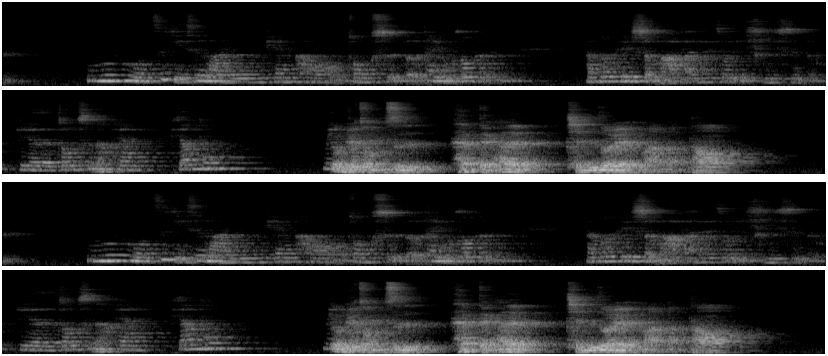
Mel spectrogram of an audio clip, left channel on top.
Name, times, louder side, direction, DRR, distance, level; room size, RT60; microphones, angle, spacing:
voice 1, 0.8-5.0 5.8-9.7 9.9-10.4 11.4-12.0, left 1 dB, 25° left, -8 dB, 1.1 m, -36 dB
voice 2, 11.5-12.5 12.7-13.5 13.9-15.4, equal, 10° right, -9 dB, 1.0 m, -24 dB
6.4 x 2.5 x 2.3 m, 1.1 s
head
